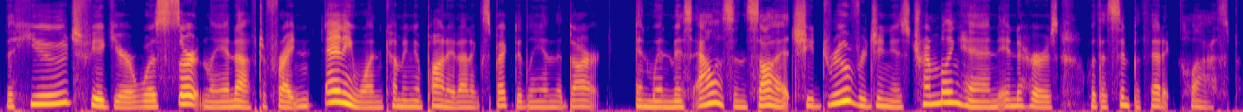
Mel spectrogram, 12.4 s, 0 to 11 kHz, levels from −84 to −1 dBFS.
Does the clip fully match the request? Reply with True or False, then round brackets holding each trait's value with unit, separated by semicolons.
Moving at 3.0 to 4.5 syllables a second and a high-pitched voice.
False (4.9 syllables/s; 195 Hz)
